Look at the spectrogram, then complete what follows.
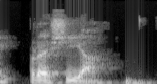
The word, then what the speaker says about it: Prussia: State बनी हुई थी, प्रशिया। जी हाँ, PRUSSIA। बहुत लोग इसको रशिया समझ लेते हैं पी को साइलेंट करके, तो ऐसी गलतफहमी मत पालिएगा। पी जो रशिया है वो अलग है, प्रशिया अलग है।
